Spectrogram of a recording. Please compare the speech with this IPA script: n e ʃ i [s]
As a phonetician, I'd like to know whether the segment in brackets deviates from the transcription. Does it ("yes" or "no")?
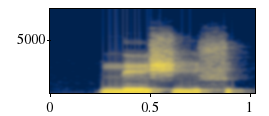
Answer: yes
